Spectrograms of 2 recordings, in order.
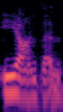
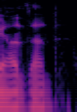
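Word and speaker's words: Aeon's End: feel like people say Aon's end sometimes. I say Aon's End. Yeah, like aon like well right there's Eon Flux and it's about the same way as Aon's End.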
